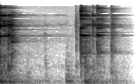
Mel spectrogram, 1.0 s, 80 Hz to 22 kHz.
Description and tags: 22b. rattling cups
rattling coffee cups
